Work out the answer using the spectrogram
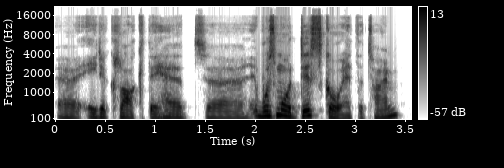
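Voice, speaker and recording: A man's voice: mid-range voice, normal speed, dry recording. Man in his forties, dry sound. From Germany. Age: 40s. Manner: relaxed storytelling, laughs often. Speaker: guest DJ. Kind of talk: casual chat.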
